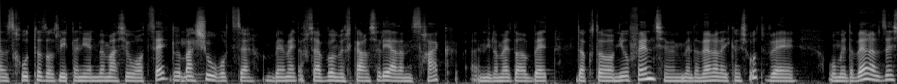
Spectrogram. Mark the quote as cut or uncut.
cut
